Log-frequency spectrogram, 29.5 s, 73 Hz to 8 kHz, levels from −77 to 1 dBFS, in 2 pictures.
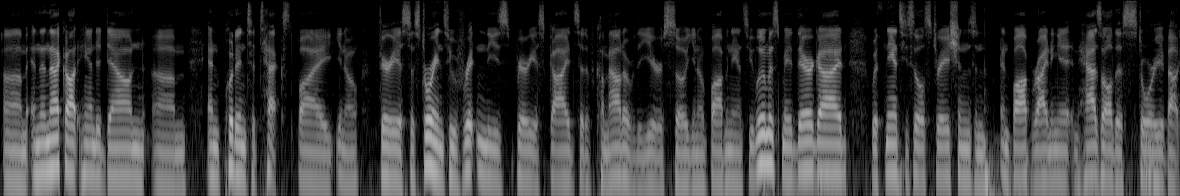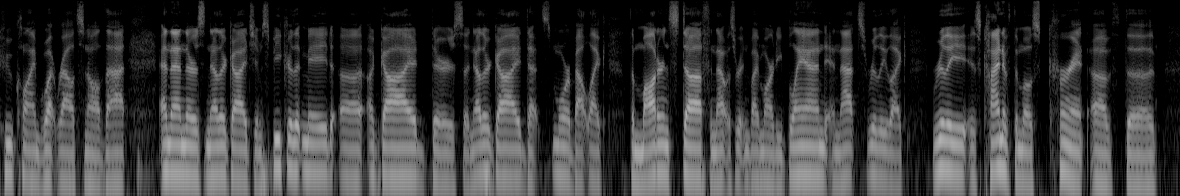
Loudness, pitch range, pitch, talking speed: -32 LUFS, 105-120 Hz, 115 Hz, 205 wpm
